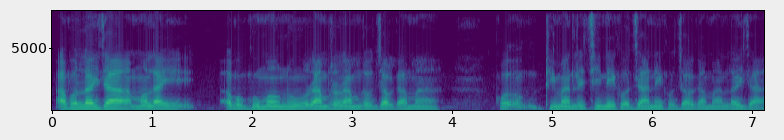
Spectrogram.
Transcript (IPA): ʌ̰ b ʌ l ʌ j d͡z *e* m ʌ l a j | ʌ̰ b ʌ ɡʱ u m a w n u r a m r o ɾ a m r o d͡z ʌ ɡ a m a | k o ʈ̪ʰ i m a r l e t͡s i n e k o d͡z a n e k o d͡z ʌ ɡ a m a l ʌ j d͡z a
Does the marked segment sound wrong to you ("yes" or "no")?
yes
